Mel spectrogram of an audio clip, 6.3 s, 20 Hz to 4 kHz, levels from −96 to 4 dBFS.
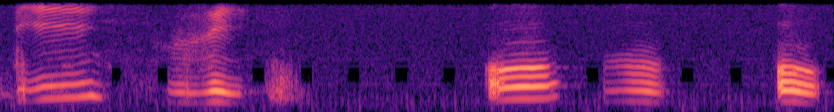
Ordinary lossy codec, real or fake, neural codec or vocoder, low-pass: none; real; none; 3.6 kHz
